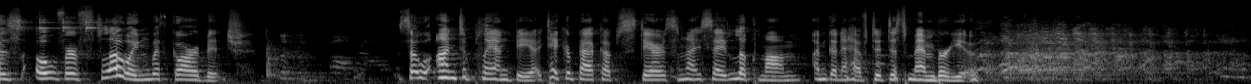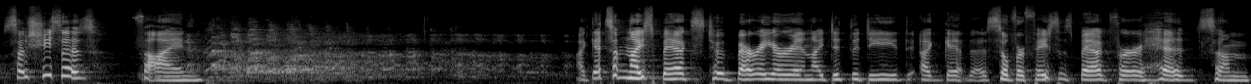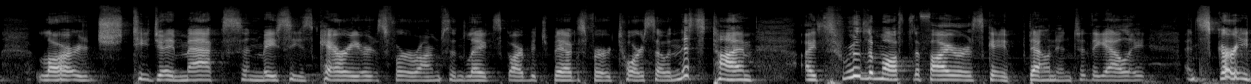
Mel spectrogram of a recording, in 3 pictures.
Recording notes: Our final slam this season was themed "DIY," held at New City Brewery in Easthampton. The audience vote gave us a tie for the very first time.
